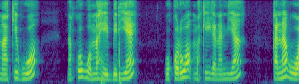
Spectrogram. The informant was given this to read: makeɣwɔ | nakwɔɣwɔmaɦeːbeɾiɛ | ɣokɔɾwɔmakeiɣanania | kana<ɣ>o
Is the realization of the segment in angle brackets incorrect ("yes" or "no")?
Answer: no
